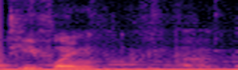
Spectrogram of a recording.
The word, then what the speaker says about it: tiefling: all right uh what's the right way to pronounce my race tafeling tiffling or safely yeah I'm a tiefling I have Ash Gray skin with uh blue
